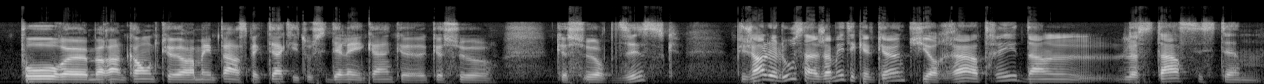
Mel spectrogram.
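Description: A man with a Quebec accent at a very slow pace, medium pitch and ordinary pitch variation, over noticeable background noise. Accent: Québécois French. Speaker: radio producer. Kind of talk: voicemail monologue. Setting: phone message.

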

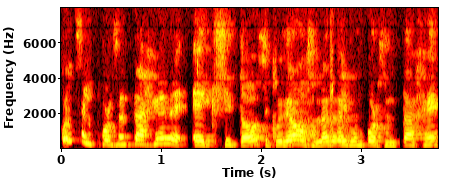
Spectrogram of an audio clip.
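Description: A fairly quick pace in a Mexican accent. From Mexico. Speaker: podcast co-host.

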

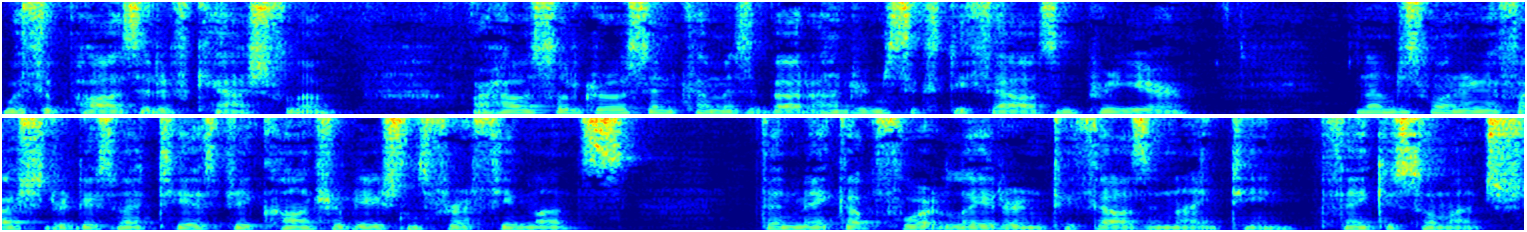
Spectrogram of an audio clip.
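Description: A man speaks very fast in a somewhat breathy voice at medium pitch, with a dark, mellow tone, very even loudness, fairly even intonation and a quiet background. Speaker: caller. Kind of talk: voicemail question.

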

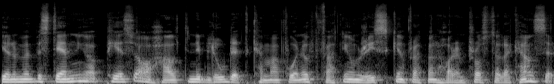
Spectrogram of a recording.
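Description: This man has a fairly low pitch and a dark, mellow tone. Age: 70s. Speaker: retired surgeon. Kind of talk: interview, prepared from own writings. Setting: recorded conversation in Stockholm. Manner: formal.

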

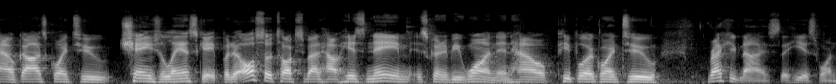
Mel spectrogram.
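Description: With an American accent, a man talks in an ordinary speaking voice at medium pitch and moderate pace, with ordinary pitch variation, in a very clean recording with a silent background. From US. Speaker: podcast host and Bible teacher. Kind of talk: lecture.

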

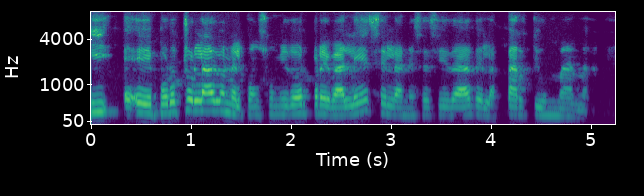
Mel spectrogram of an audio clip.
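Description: A woman's normal speaking voice, fairly low in pitch, with ordinary pitch variation at a moderate pace. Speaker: industry association director. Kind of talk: panel discussion.

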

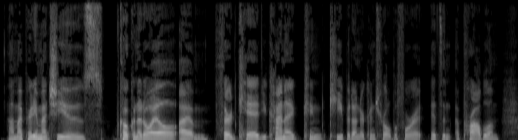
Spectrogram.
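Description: This woman has an ordinary speaking voice, fairly low in pitch, with fairly even intonation at a moderate pace and hardly any pauses. The sound is dry and close with no echo against a quiet background. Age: 20s. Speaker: lactation specialist and postpartum doula. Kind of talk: casual panel discussion.

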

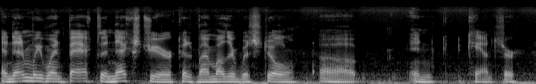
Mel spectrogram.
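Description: A man talks at a fairly slow pace and medium pitch. His intonation is fairly even, with vocal fry.

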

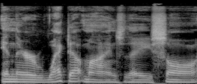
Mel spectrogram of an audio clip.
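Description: A man speaks at a fairly low pitch in a dark, mellow, somewhat breathy tone with fairly even intonation, on a very clean recording with a silent background. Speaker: retired Texas Ranger. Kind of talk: casual interview. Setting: studio, in person.

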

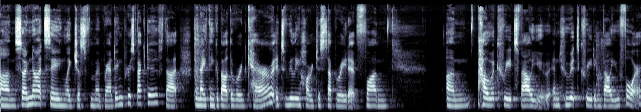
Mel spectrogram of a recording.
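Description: A woman's ordinary speaking voice at medium pitch, fairly slow, with fairly even intonation, in a very clean recording over a silent background. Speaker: film curator. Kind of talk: panel discussion. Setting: stage with audience.

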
